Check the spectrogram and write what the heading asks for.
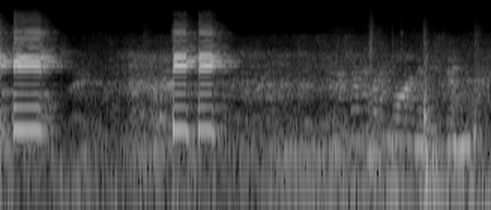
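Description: Vehicle horn tooting in two quick double beeps, the second pair about a second and a half after the first.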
